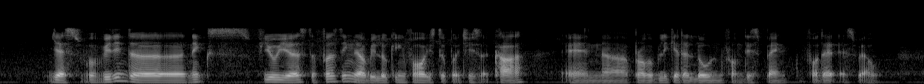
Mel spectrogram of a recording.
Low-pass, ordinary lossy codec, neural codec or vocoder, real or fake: 5.4 kHz; none; none; real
